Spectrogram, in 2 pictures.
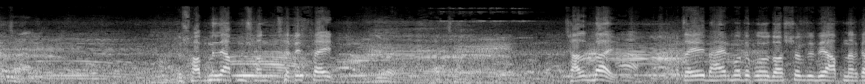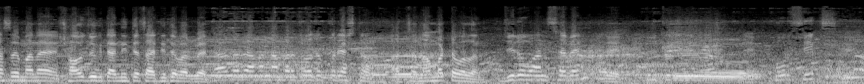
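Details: At a Kushtia sale on Friday 9 June, Sahiwal bull calves moo repeatedly in layered, harmonic calls, several animals at once, while men talk nearby over a busy background.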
